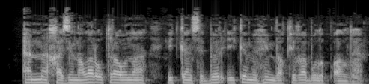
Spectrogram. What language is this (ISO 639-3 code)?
bak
